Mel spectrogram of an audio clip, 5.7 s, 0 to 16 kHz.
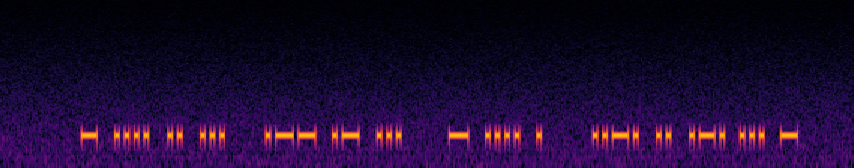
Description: Morse code, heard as a keyed tone, hand-sent with a bug key, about 37 wpm, 600 Hz. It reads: THIS WAS THE FIRST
